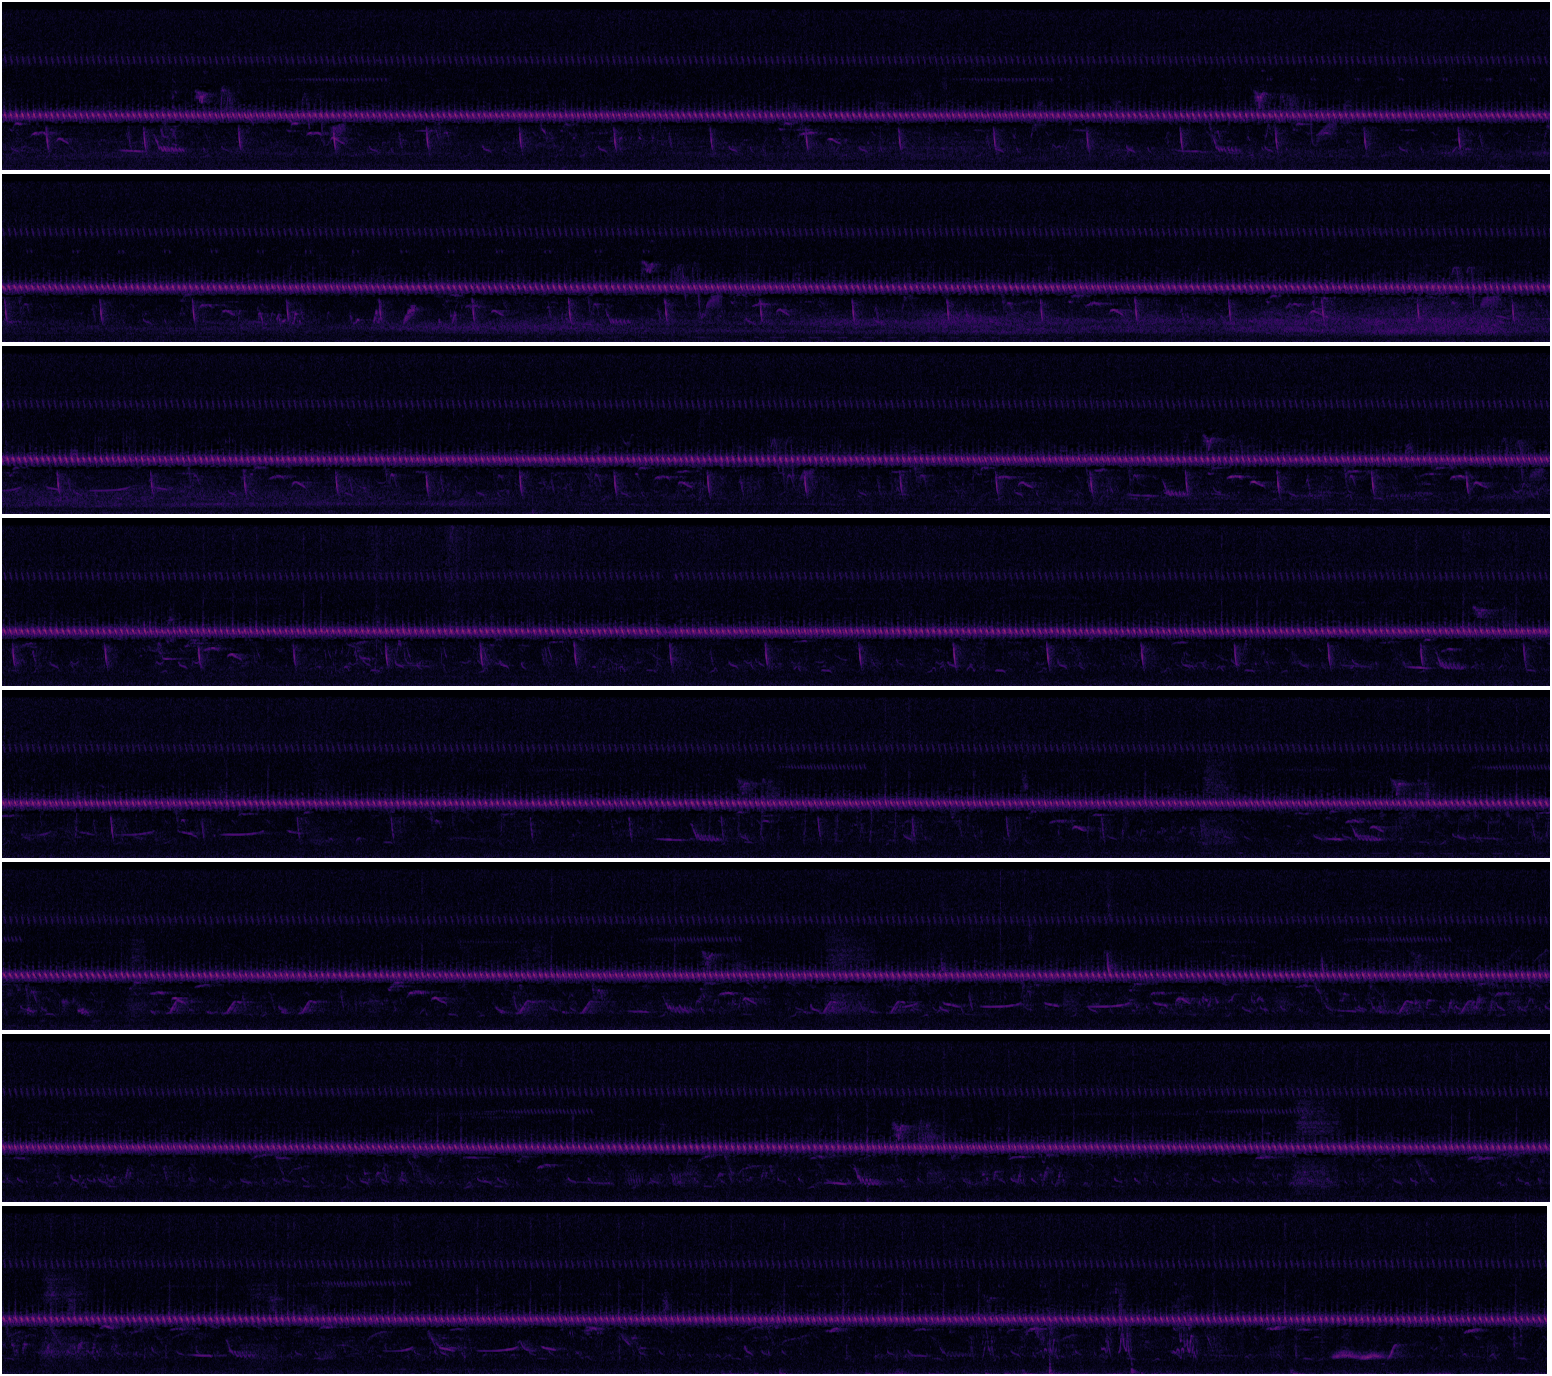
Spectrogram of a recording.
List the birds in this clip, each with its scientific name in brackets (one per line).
Slate-colored Boubou (Laniarius funebris)
African Bare-eyed Thrush (Turdus tephronotus)
Klaas's Cuckoo (Chrysococcyx klaas)
Gray Wren-Warbler (Calamonastes simplex)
